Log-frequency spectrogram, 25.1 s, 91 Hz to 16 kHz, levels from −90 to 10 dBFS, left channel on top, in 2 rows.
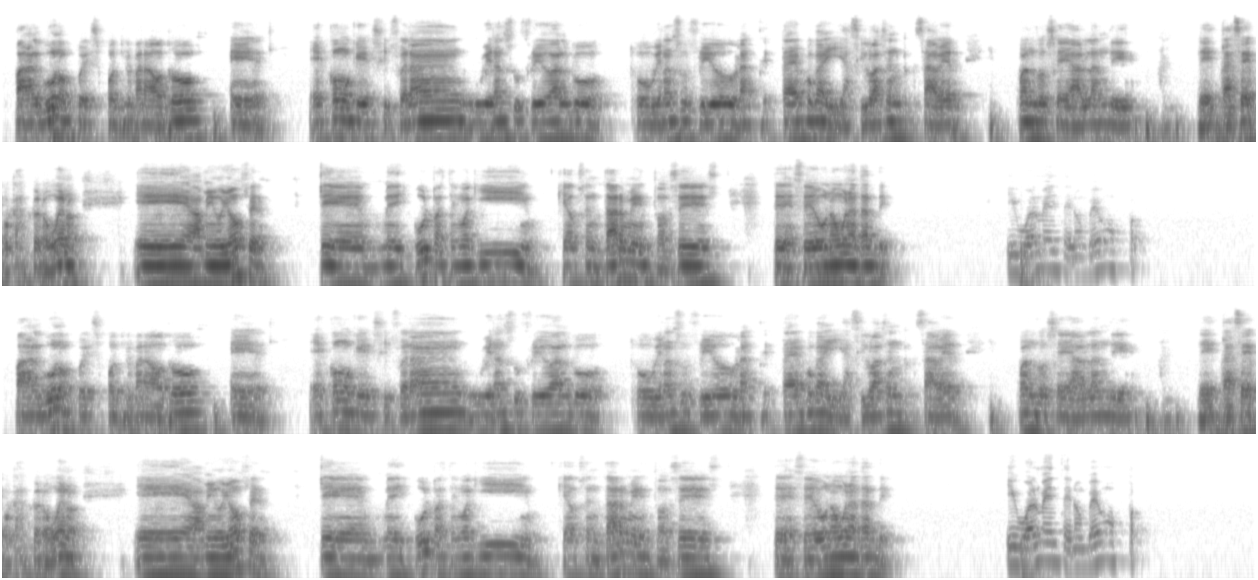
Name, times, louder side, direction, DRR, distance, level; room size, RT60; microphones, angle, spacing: voice 1, 0.1-2.0 2.3-2.6 3.1-6.0 6.3-9.6 10.2-11.7 12.0-15.2 15.7-19.7 20.0-21.4, left 4 dB, 45° left, 0.5 m, -30 dB
voice 2, 22.6-23.9, right 5 dB, 75° right, 0.4 m, -42 dB
5.2 x 3.2 x 2.3 m
head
